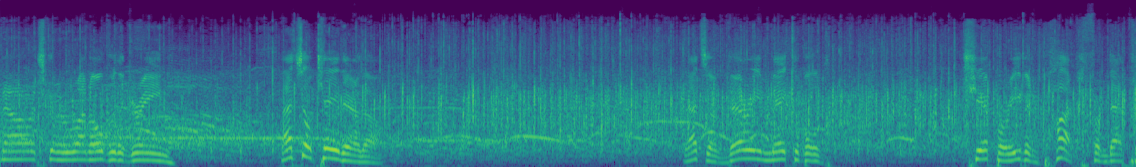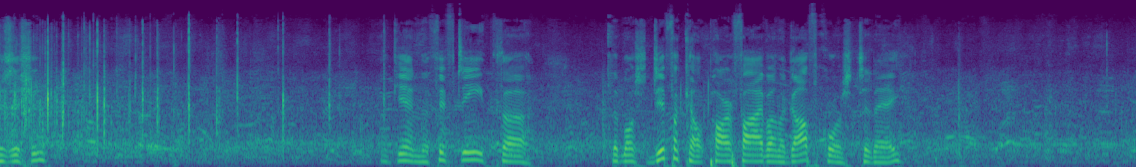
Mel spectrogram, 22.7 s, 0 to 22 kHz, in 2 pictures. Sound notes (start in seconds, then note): 9.6 applause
